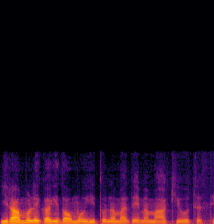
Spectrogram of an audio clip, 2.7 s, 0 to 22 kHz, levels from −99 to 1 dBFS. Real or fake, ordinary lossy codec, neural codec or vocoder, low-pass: fake; none; codec, 24 kHz, 0.5 kbps, DualCodec; 7.2 kHz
